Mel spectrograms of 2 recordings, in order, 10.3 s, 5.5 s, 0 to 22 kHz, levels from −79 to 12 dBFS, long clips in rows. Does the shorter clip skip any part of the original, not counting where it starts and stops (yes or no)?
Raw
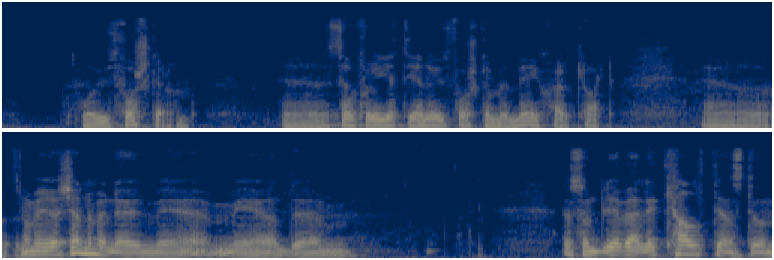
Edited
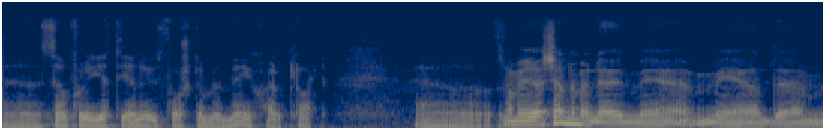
no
